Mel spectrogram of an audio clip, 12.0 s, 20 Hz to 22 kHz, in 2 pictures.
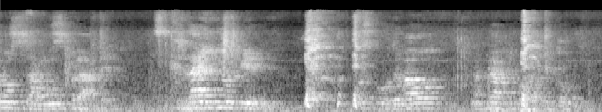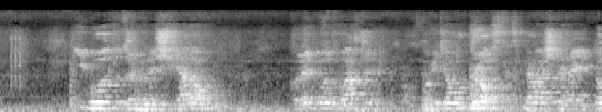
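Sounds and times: person coughing: 0:03.0 - 0:03.9, 0:05.1 - 0:05.7.

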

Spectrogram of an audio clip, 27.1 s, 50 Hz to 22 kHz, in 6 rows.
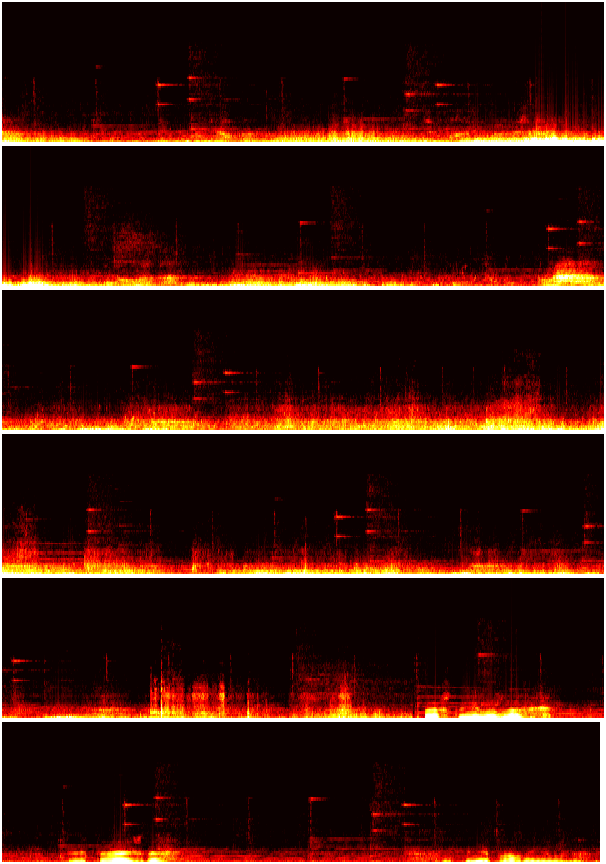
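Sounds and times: water sloshing and splashing: 0:00.0 - 0:27.0
wind buffeting microphone: 0:00.0 - 0:27.0.

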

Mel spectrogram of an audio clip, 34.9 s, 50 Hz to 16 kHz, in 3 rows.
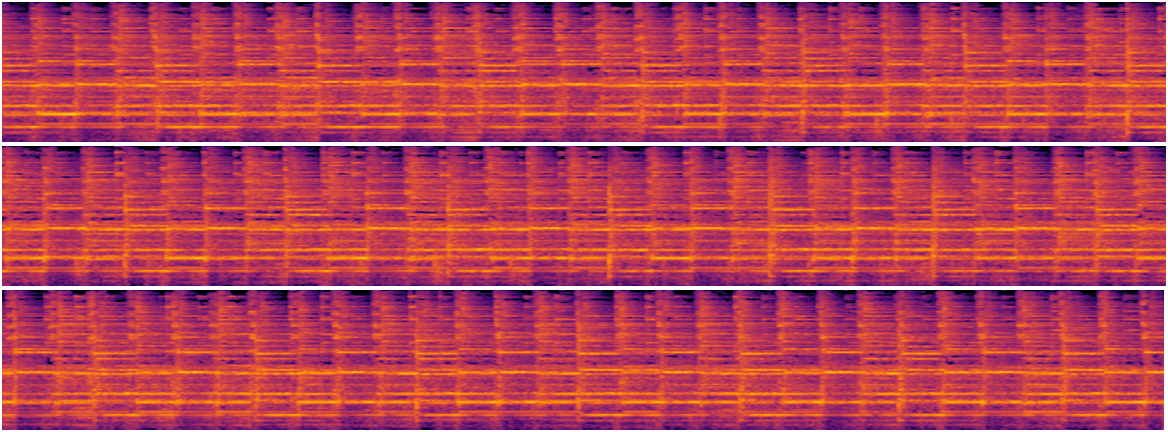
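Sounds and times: temple bells rung rapidly: 0:00.0 - 0:34.9.

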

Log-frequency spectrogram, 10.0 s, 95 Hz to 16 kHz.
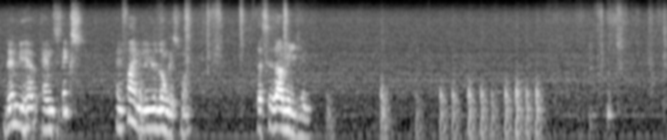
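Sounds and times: marker tapping on whiteboard: 0:05.7 - 0:08.2.

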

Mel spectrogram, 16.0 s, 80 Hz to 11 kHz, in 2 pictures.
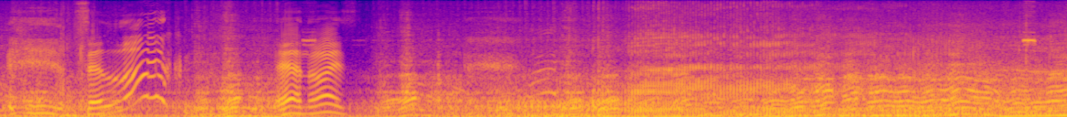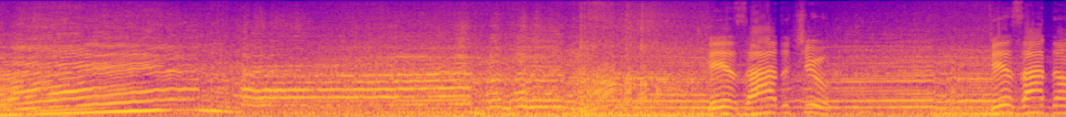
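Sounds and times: motorcycle engine revving: 0:00.0 - 0:16.0.

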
